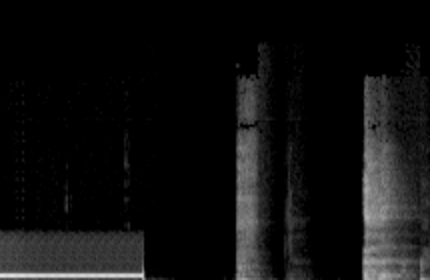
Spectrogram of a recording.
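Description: Telephone tone on an outgoing call: one steady, loud, unbroken tone for about a second and a half that cuts off sharply, followed by silence and then two short coughs or throat-clearing sounds.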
